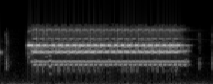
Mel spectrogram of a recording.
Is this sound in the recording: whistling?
no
